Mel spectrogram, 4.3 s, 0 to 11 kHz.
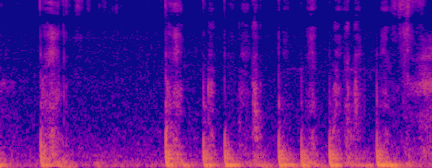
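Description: A pencil writing numbers on a 5th grade math coordinates worksheet, quiet scratchy strokes in short separate bursts, one after another, close and alone with no talk.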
